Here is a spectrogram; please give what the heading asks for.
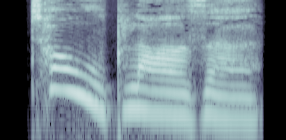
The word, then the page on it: toll plaza: British English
